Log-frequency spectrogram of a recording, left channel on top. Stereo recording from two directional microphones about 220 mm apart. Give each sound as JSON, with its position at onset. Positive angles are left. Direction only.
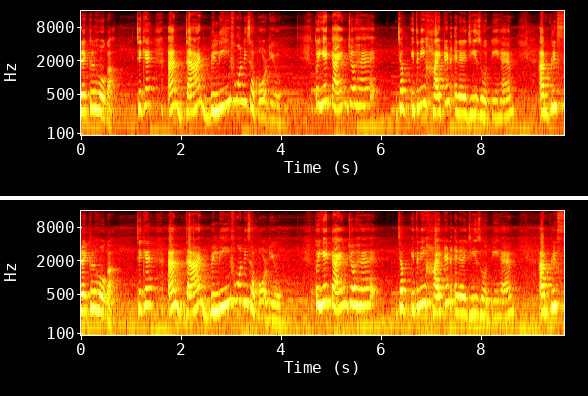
{"t": 0.0, "sound": "a woman's voice", "side_deg": 45}
{"t": 4.7, "sound": "a woman's voice", "side_deg": 40}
